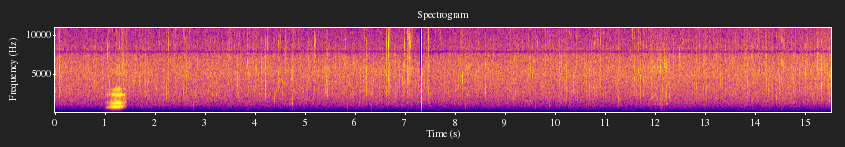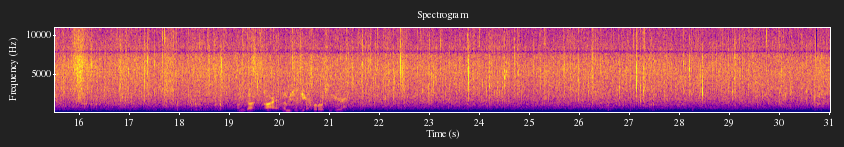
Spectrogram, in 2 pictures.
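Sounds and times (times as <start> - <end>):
steady rain in woodland: 0.0 - 31.0.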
